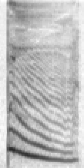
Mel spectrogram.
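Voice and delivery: loud, drawn-out boom; big storybook sound effect; booming crash. A narrator's reading. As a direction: boom it out like a collapse.

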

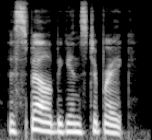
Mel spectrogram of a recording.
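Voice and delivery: ordinary delivery

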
